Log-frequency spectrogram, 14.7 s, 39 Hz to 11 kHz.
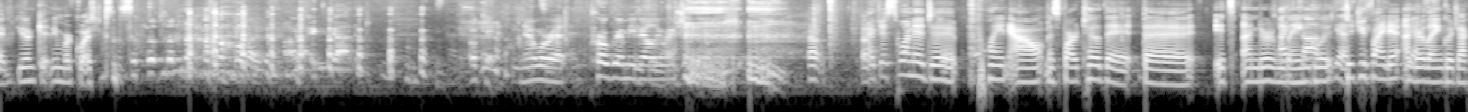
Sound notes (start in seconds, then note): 1.4 laughing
